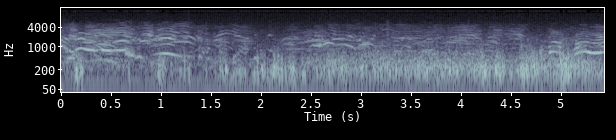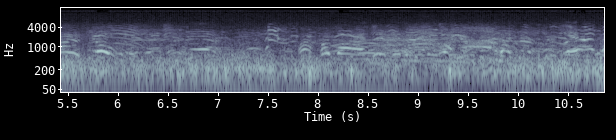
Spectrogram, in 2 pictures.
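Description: A crowd of men and women shouts and cheers excitedly outdoors.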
